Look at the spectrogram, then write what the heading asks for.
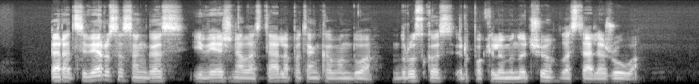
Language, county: Lithuanian, Kaunas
